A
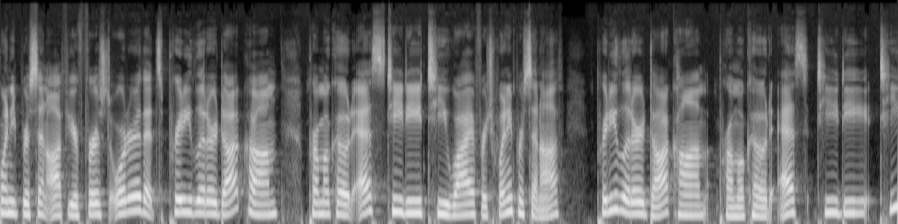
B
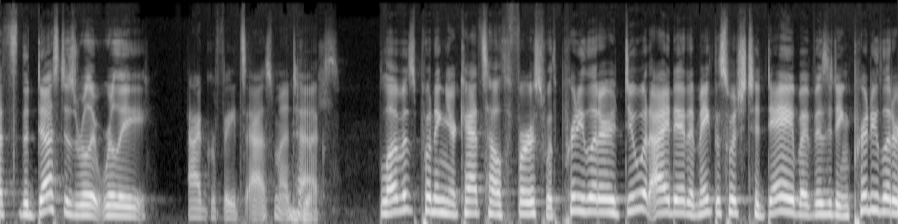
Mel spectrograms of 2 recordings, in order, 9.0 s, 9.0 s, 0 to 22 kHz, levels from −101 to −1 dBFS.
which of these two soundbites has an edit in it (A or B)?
B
